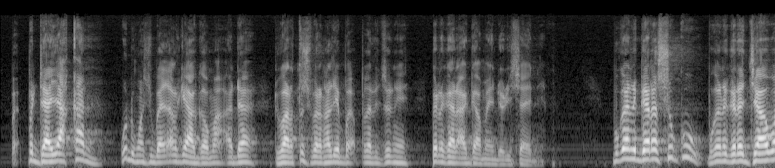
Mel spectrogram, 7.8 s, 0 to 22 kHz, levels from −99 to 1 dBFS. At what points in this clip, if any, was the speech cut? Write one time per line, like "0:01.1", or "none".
0:04.1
